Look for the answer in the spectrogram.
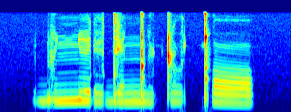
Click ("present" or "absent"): present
